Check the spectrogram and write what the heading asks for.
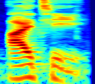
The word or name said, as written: IT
